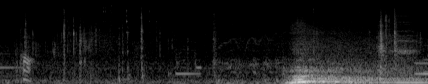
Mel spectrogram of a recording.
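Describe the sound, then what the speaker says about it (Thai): Quiet clicks and rustling give way to a Corvette C8 Stingray Z51 engine cranking and catching, then settling into a steady rumbling idle close by. "เวลาขับขี่เนี่ยมันได้เสียงห้องเครื่องเข้ามานะคะ"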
